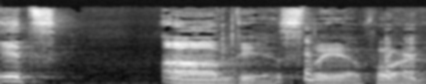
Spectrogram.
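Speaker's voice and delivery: voice sunk octaves, slow, deep dude voice. Imitating the other speaker's line in a mock deep voice. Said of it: "you're like".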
